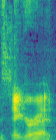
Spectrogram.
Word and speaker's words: ziggurat: Yeah, ziggurat.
